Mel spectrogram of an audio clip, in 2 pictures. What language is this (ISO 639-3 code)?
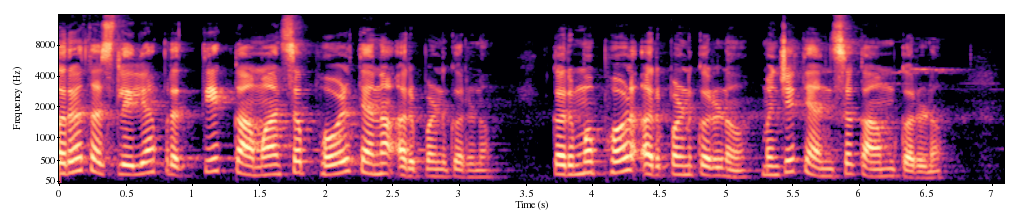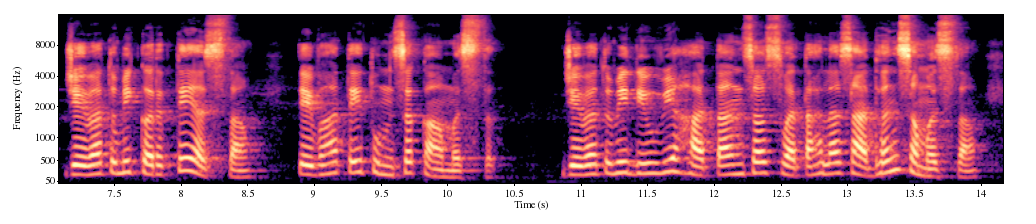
mar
